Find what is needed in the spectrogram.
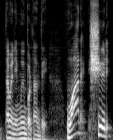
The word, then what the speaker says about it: should: Deberías, should, pero modal, should, no se pronuncia sold, no, should, sin la L.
